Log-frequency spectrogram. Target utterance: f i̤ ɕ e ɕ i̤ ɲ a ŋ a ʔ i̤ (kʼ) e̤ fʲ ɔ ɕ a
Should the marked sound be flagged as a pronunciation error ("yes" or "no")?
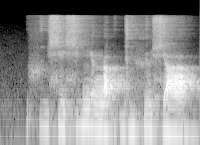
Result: yes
